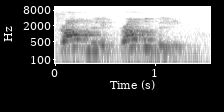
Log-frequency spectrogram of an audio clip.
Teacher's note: the stress is on Pro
